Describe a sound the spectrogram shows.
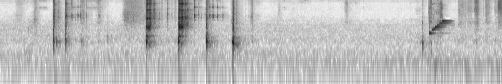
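A paper cup taps and scrapes against metal lids.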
